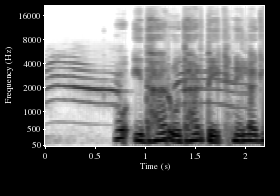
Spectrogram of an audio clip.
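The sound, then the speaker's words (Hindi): A small kitten lying at the roadside with an injured leg lets out one long, drawn-out pained meow that slowly falls in pitch, clear, before a woman's voice starts talking over the quiet that follows. “बिल्ली का एक छोटा सा बच्चा सड़क किनारे पड़ा हुआ था”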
